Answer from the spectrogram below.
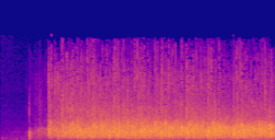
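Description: Applause from a live show audience, clapping to answer who in the room was born in April, begins after a brief quiet moment, swelling quickly into steady, dense clapping that holds at a strong level to the end.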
